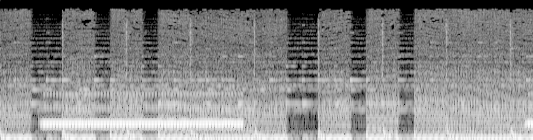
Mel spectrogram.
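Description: A telephone rings for an incoming call to a radio show: a steady electronic ring tone held for about a second and a half, returning briefly at the end, over rhythmic beats.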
